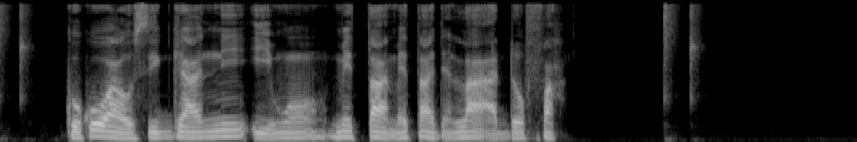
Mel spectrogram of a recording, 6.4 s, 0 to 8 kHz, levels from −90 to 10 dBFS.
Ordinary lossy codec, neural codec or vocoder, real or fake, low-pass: none; none; real; 7.2 kHz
